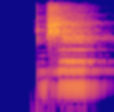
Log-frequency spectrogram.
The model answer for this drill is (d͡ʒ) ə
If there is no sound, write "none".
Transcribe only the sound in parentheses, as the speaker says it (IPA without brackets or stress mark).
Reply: d͡ʒ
